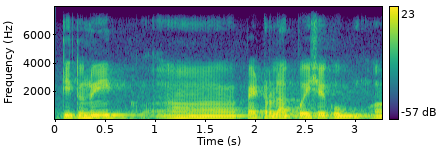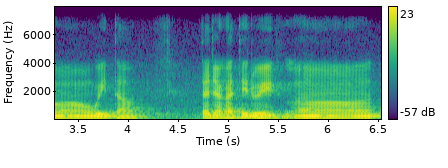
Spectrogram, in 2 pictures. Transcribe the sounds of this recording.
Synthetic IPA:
t̪it̪unui | pɛʈɾolak̚pəjɕekʰuːbʋəjt̪a | t̪jat͡ɕakʰat̪iːɾui

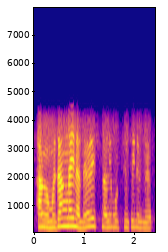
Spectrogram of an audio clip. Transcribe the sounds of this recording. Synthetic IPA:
tʰaŋɯmɯzaŋnajnanɯsɯnaniut̚sʰintʰɯjnɯŋnɯ

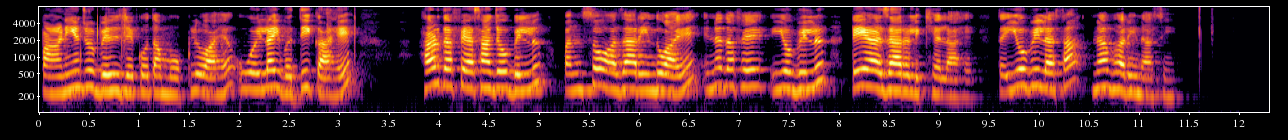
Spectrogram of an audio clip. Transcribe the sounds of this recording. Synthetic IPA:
paːɽ̃iːəd͡ʑoːbɪld͡ʑeːkot̪ãmoːkɪlijoaːɦeʊɦoɪlaːiʋɐd̪ʱiːkaːɦe | hɐɾd̪ɐfeɐsãd͡ʑoːbɪlpɐ̃ɲsɔɦɐzaːɾĩːn̆d̪oaːɦeɪnə̆d̪ɐfeɪɦobɪlʈeːɦɐzaːɾlɪkʰijəlaːɦeː | t̪ɐɪɦobɪlɐsãnɐbʱɐɾĩːn̆d̪aːsĩː

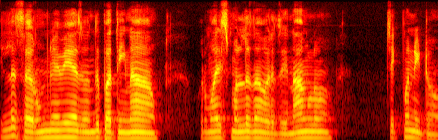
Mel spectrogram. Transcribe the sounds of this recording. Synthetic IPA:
ɪlːɐsaːɾʊmnɐːʋeːɐðɯʋɐnd̪ɯpaːɾt̪iːŋɡɐnːaː | ɔɾɯmaːd̪ɾismɐlːɯt̪ãːʋɐɾɯðɯnaːŋɡɐɭʊ̃ | t͡ʃɛk̚pɐɳːɪʈːõː

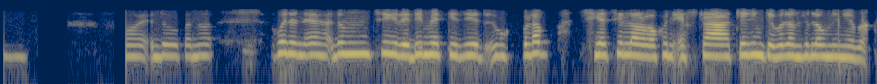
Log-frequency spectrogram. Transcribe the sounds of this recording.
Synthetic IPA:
hojɐdukanɔ | ɐkʰojnaneɐdumsiɡɾedimet̚kizikulap̚sʰiasilawɾbaɐkʰojnɐʔekstɾatɾeniŋteβelːams̬ulawniŋeba

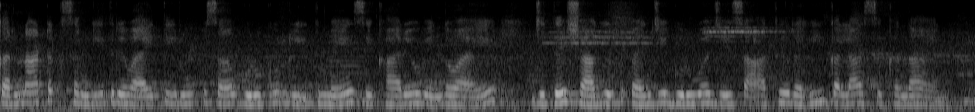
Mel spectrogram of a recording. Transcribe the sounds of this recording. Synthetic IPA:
kɐɾnaːʈəksɐ̃ŋɡiːt̪ɾɪʋaːjt̪iɾuːpsãɡʊɾʊɡʊɾɾiːt̪mẽsɪkʰaːɾijoʋẽːn̆d̪oaːɦe | d͡ʑɪt̪eʃaːɡɪɾd̪pɐ̃ɦɪ̃ɲd͡ʑeɡʊɾuːəd͡ʑeːsaːt̪ʰɪ̆ɾɐɦikɐlaːsɪkʰə̃nd̪aːɦɪnɪ̆

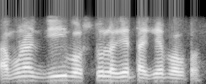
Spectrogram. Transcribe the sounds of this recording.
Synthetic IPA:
a̰pʊnak̚zibɔstulaɡɛtakɛpabɔ̰

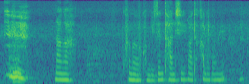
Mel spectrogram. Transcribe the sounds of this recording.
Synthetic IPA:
naŋa | kʰunɔɾkʰɔmbizentʰansimatʰɯ̥kʰalajbawni | ni

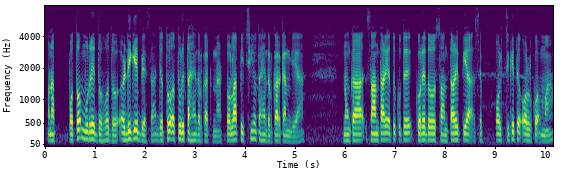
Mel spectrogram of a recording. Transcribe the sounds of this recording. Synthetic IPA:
ɔna | pɔt̪ɔʔmuɾɛd̪ɔɦɔd̪ɔʔəɖiɡɛbɛsad͡ʒɔt̪ɔət̪uɾɛt̪aɦɛ̃d̪ɔɾkaɾkanaʈɔlapit͡ʃʰiɦɔ̃t̪aɦɛ̃d̪ɔɾkaɾkanɡɛja̰ | nɔŋkasant̪aɽiət̪ukut̪ɛkɔɾɛd̪ɔsant̪aɽit̪ɛja̰ʔsɛ | ɔlt͡ʃikit̪ɛʔɔlkɔʔma

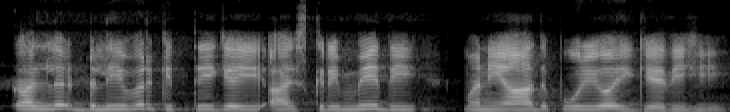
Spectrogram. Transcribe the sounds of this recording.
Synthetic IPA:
kəlɖɪliːʋəɾkit̪iːɡəiːʔaːskɾiːmẽːd̪iː | mənjaːd̪puːɾiːɦoːiːɡeːd̪iːɦiː

